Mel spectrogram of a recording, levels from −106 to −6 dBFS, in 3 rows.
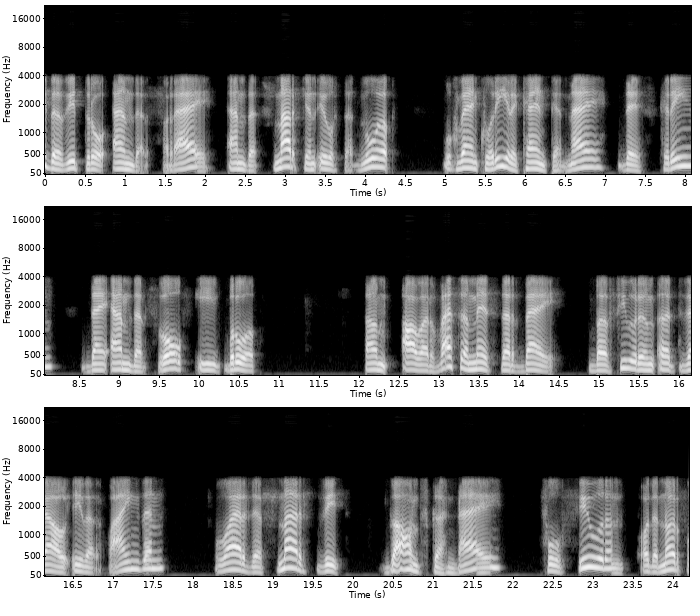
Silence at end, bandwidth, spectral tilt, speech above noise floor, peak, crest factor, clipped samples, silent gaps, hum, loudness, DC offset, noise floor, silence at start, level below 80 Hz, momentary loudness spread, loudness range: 0.1 s; 4.2 kHz; -11.5 dB/octave; 55 dB; -2 dBFS; 18 dB; under 0.1%; none; none; -20 LUFS; under 0.1%; -74 dBFS; 0 s; -56 dBFS; 9 LU; 1 LU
